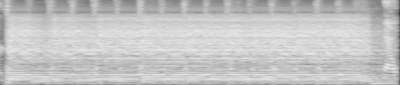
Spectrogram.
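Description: Electric guitar, a Telecaster-style solid body, playing an E major chord voiced with the G-sharp (the third) ringing on top, picked in even repeated strokes about four a second. It stops just before the end.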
